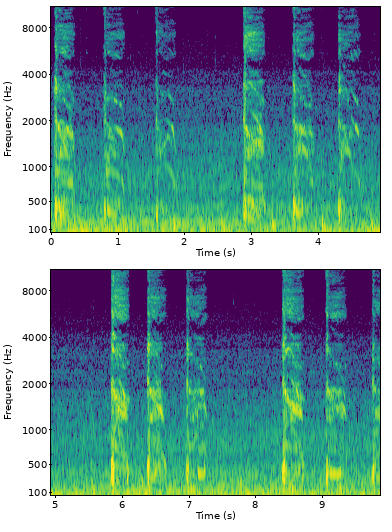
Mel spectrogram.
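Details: Person in a car on the way to the hospital ER having a series of coughing attacks: clusters of rapid, harsh coughs, about fourteen in ten seconds, over engine rumble; coughing fit.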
